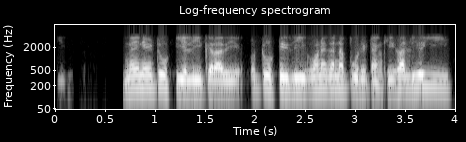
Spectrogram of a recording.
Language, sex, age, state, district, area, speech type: Dogri, male, 18-30, Jammu and Kashmir, Kathua, rural, conversation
